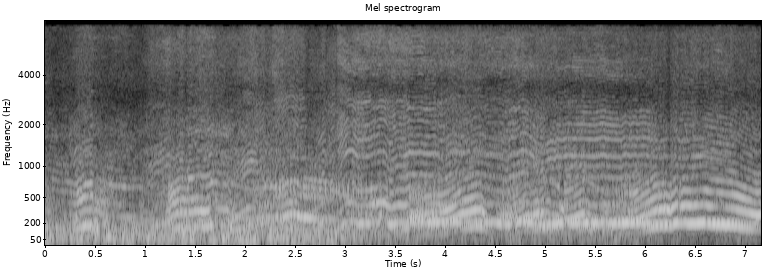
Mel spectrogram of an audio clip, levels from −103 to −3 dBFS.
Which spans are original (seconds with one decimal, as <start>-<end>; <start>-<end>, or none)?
0.0-7.2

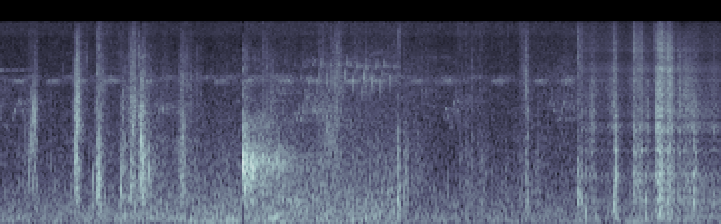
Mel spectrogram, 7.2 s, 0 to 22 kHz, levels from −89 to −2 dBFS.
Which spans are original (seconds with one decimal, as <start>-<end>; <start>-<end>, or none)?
0.0-5.8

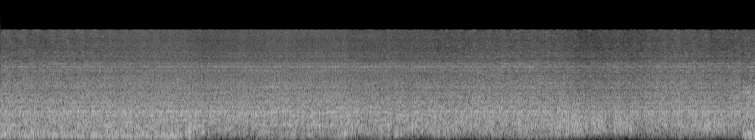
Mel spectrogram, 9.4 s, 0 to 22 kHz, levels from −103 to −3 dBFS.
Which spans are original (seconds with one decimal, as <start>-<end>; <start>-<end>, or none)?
0.0-1.3; 5.4-9.4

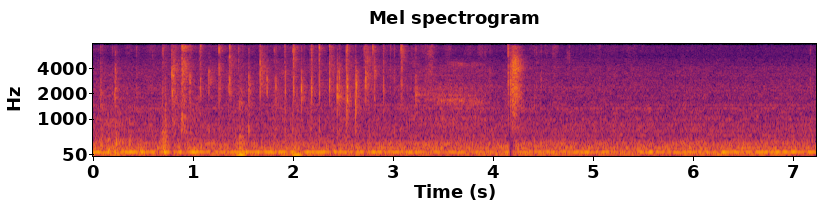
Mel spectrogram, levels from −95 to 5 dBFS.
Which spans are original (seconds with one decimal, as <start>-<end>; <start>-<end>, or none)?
0.0-7.2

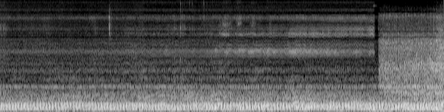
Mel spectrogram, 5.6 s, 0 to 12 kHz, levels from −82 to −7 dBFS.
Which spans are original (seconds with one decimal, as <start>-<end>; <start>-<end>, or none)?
1.8-5.6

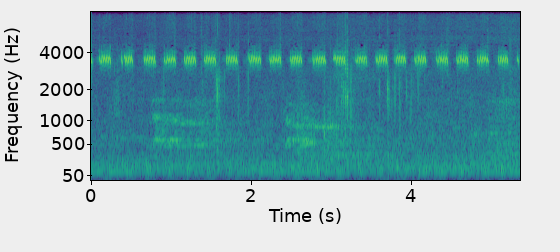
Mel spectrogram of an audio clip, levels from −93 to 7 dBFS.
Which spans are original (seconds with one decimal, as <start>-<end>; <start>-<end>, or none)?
0.0-5.4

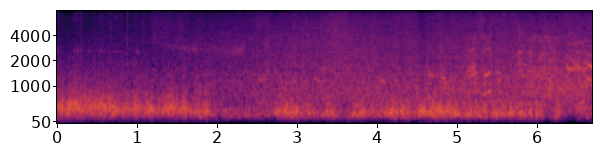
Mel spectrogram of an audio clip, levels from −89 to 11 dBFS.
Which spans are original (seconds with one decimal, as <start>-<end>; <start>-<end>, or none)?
0.0-1.8; 5.4-6.7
